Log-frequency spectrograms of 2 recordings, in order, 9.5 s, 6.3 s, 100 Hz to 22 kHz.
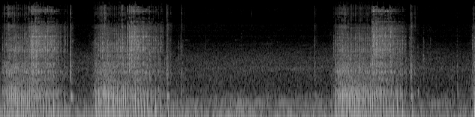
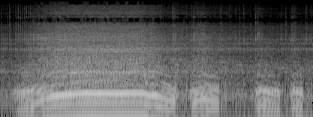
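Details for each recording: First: Echo PB-403T two-stroke backpack leaf blower, sat for years, running on choke: surges in rough bursts and sags, never holds high revs; only runs on half choke, stalls without choke; carburetor cleaning suspected needed. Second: Echo PB-403T two-stroke backpack leaf blower that had sat for years, ran only on half choke and wouldn't rev, after service: picks up crisply, holds steady high revs, drops and blips back cleanly; healthy carburetion.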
